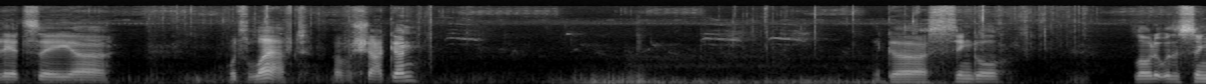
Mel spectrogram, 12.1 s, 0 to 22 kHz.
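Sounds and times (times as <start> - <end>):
faint high bird chirp: 4.4 - 8.6.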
